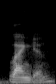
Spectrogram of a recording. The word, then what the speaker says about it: Langan: Langan, yep.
